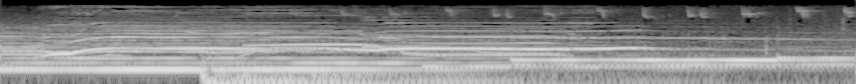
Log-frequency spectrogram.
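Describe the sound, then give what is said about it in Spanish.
Several wolves howl together in a sustained chorus, long overlapping wavering tones rising and falling, loud, with no talking. “Los aullidos garantizan que las manadas enemigas se mantengan a una distancia prudencial unas de otras para evitar conflictos por las presas.”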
